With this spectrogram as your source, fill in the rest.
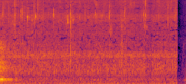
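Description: Steady hissing and bubbling of chilli fritters frying in hot oil, fairly quiet and continuous, then cutting off abruptly at the end.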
